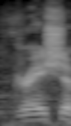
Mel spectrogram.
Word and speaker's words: Gracia: from the gift giving to make sure I had the pronunciation of her name right, which yes. I appreciate. I mean, that's what I was going to go with, was Gracia, and have been all week.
